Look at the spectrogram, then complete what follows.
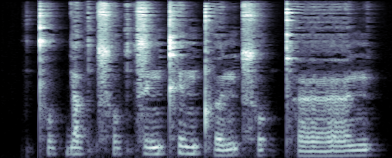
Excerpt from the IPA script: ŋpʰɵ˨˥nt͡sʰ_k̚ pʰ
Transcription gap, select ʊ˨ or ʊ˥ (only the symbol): ʊ˨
